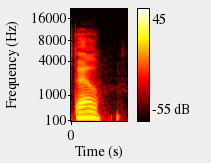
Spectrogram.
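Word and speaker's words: Dalle: Deli ist Deli, richtig? Spricht man das so aus? – Dell. – Dell.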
